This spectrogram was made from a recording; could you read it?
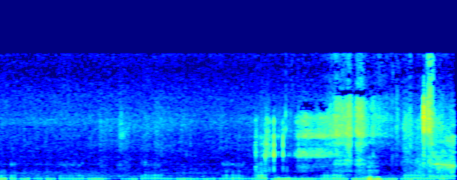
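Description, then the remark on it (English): A male cat purrs steadily, a continuous low rumbling throb with a fast, even rhythm, joined midway by some soft rustling. “Look at that. I'm forming a bond with the cat.”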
